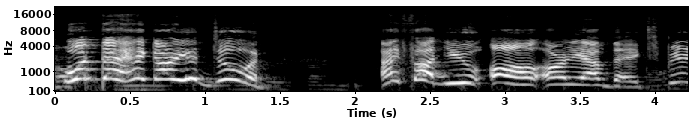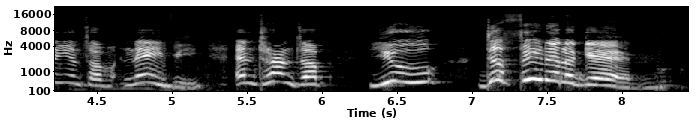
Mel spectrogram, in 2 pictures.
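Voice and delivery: high, loud angry scolding; furious commander. Acted. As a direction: chew out the officer. Commander yelling at losing officer.

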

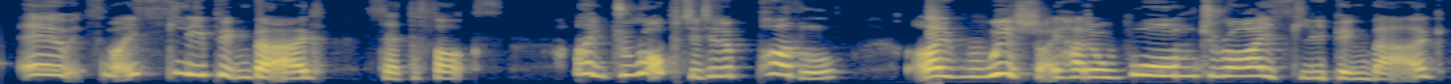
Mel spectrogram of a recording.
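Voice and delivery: high, tearful fox voice; a fox near tears; crying fox. A narrator's reading. Fox telling George about the wet bag, tearful. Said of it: "a fox who was crying".

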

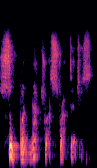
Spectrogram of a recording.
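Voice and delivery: preacher's hushed emphasis; whisper. Acted. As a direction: drop to a whisper. Repeat dropped to whisper.

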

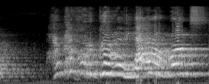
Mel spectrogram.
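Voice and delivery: high laughing protest; laughing refusal. Retold or imitated. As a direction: squeal it out, laughing at the idea. Refusing to ask the neighbor.

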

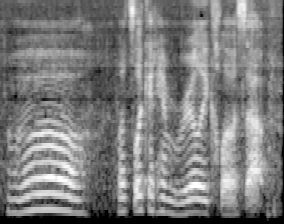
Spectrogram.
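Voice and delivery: ordinary delivery

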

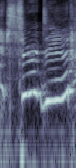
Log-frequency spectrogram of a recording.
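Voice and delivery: high voice through laughter; hammed-up delighted bro; giddy acceptance. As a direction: accept giddily, laughing as you speak. Acted bro accepts the invite.

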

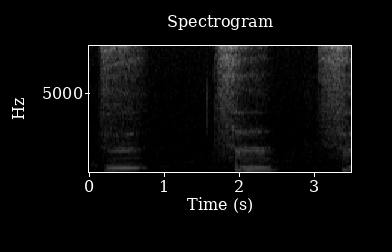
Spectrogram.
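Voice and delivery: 즈, 츠, 스 drawn out and level, tongue flat against the teeth; flat-tongue sibilants. Shown as a demonstration. Teacher shows tongue placed at teeth, flat-tongue sibilants. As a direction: hold each of 즈, 츠, 스 long and even. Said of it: "혓바닥을 굉장히 이렇게 편 상태에서".

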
